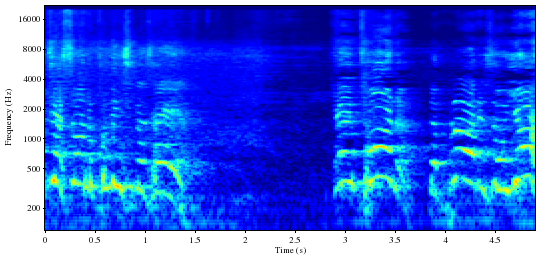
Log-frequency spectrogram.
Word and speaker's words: Cantorna: him, when the DA, Cortana, always mispronounce his name, say his name right for me, y'all. Cantorna. I distort his name like he distort the facts.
